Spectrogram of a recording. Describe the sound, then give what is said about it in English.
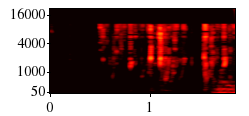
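Water spilling from a water cooler during a prank game: after a brief silence come quick splashing, gurgling bursts, ending in a louder, fuller gush. “All right, we've got water all over the place.”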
